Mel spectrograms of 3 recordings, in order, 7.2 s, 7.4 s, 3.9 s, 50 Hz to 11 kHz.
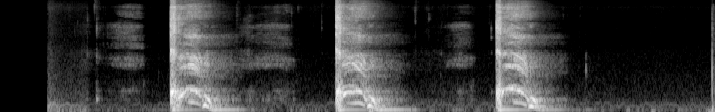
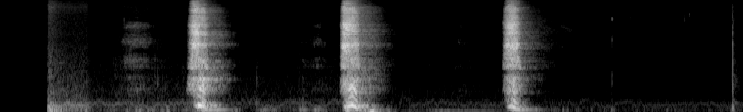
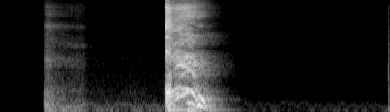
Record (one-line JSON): {"three_cough_length": "7.2 s", "three_cough_amplitude": 26028, "three_cough_signal_mean_std_ratio": 0.38, "exhalation_length": "7.4 s", "exhalation_amplitude": 26028, "exhalation_signal_mean_std_ratio": 0.24, "cough_length": "3.9 s", "cough_amplitude": 26028, "cough_signal_mean_std_ratio": 0.28, "survey_phase": "beta (2021-08-13 to 2022-03-07)", "age": "45-64", "gender": "Female", "wearing_mask": "No", "symptom_none": true, "smoker_status": "Never smoked", "respiratory_condition_asthma": false, "respiratory_condition_other": false, "recruitment_source": "REACT", "submission_delay": "1 day", "covid_test_result": "Negative", "covid_test_method": "RT-qPCR"}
